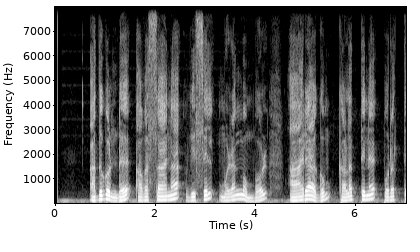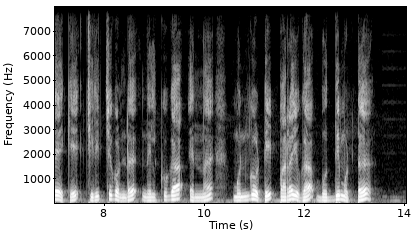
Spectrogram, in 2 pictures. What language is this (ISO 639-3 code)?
mal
